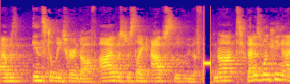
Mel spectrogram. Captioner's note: beep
